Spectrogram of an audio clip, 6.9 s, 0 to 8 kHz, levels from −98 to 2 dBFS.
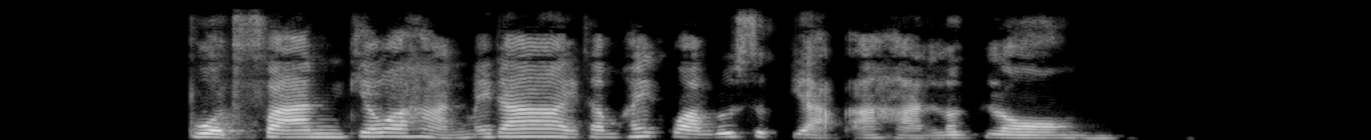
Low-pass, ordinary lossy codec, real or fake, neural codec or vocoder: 7.2 kHz; none; fake; codec, 16 kHz, 4 kbps, X-Codec, WavLM features, trained on Multilingual LibriSpeech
